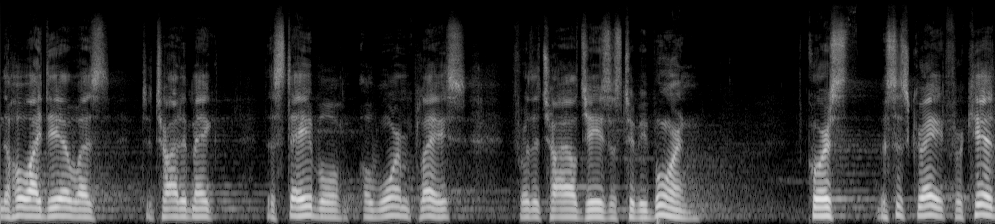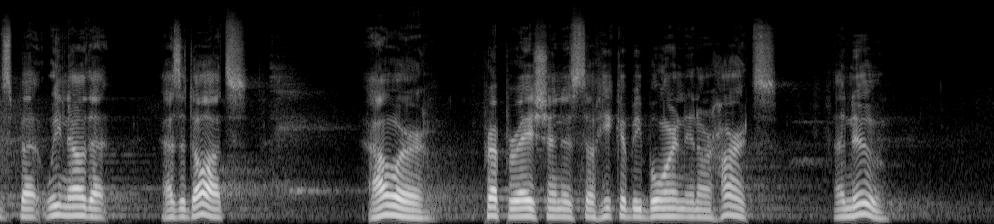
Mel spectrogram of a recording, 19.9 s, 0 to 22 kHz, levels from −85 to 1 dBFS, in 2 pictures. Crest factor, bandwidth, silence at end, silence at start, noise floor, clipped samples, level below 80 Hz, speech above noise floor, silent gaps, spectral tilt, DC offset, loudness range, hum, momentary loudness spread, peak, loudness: 20 dB; 14.5 kHz; 1.05 s; 0 s; -57 dBFS; under 0.1%; -60 dBFS; 39 dB; none; -6.5 dB/octave; under 0.1%; 3 LU; none; 16 LU; 0 dBFS; -19 LUFS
